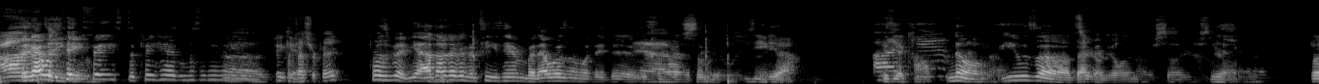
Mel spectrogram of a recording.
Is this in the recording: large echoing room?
no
